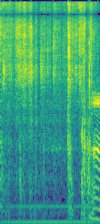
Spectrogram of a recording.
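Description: A steady low hum with a fainter higher tone over it, a few soft clicks in the middle, and a man's drawn-out 'um' near the end.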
